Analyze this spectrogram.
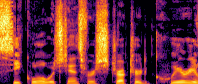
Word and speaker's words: SQL: The most common language there is SQL, usually pronounced "Sequel," which stands for Structured Query Language, because that's where the data is.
